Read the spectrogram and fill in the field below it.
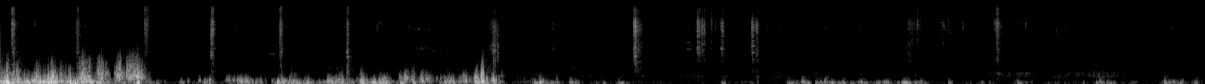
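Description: A rake scrapes and drags across rough soil and grass.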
